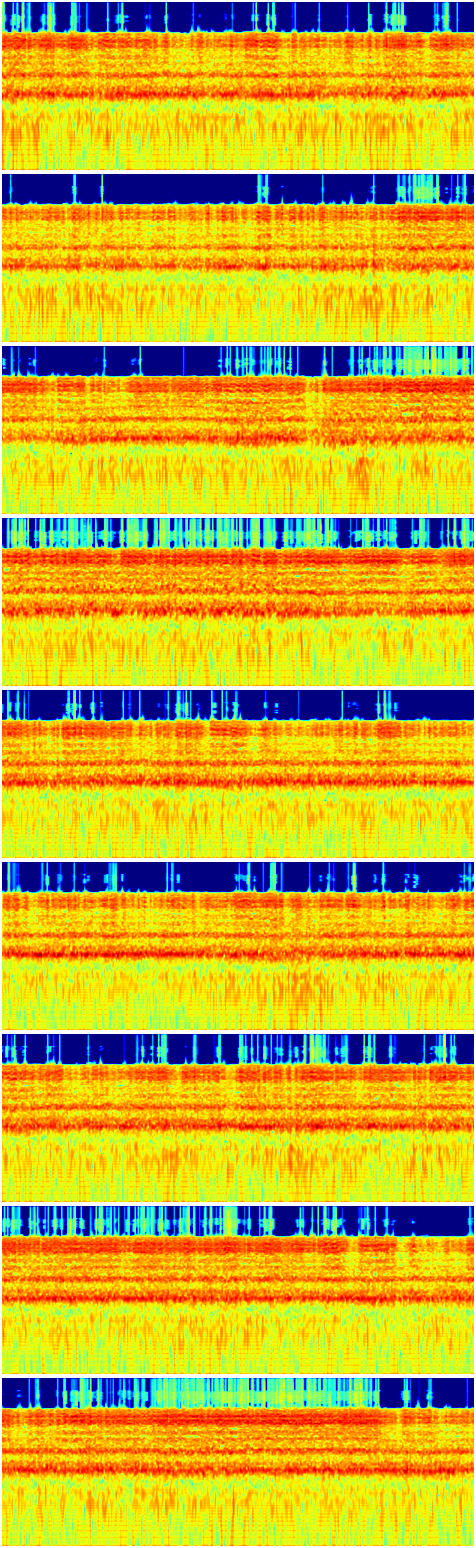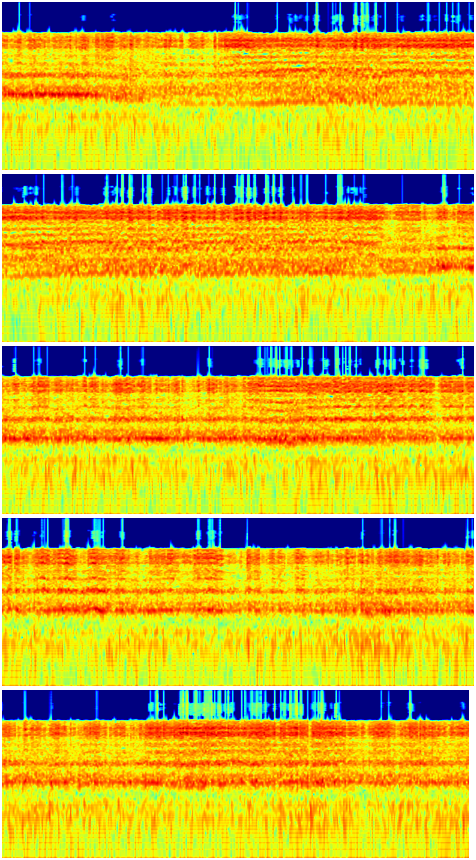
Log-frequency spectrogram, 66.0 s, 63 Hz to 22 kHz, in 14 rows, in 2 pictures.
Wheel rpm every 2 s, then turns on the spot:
230, 230, 230, 230, 230, 220, 200, 200, 200, 220, 230, 230, 230, 230, 230, 230, 230, 230, 230, 230, 230, 220, 170, 160, 160, 180, 230, 230, 230, 230, 230, 230, 230.
none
